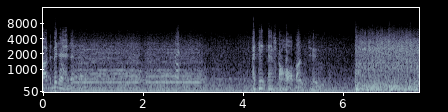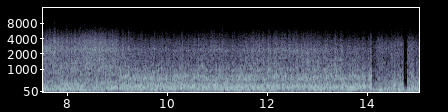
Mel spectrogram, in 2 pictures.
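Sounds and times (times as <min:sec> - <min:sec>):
steam locomotive rushing: 0:07.7 - 0:15.0.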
